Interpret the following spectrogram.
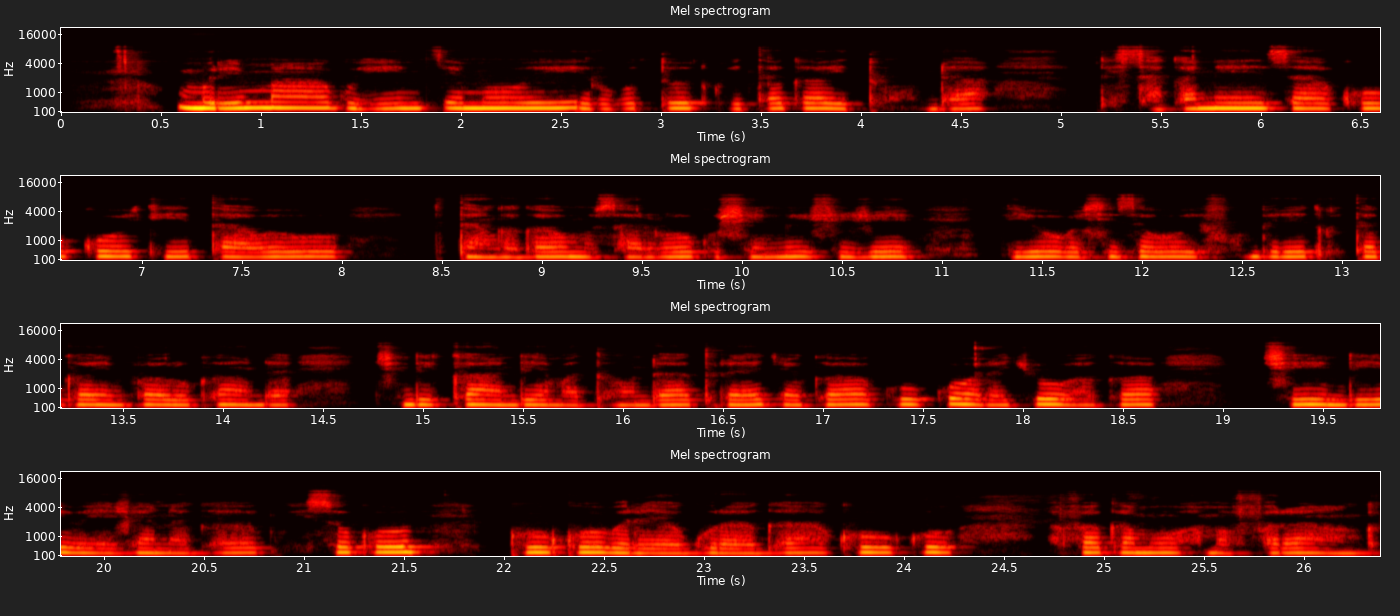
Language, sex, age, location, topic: Kinyarwanda, female, 25-35, Musanze, agriculture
